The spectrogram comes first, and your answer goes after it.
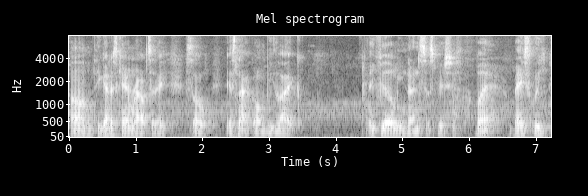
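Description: With his stuffy nose and low-sitting voice, a young man vlogs at a moderate pace, addressing an arm's-length handheld camera in casual slang and excited greetings. Recorded in a small indoor room and then a large electronics store, the audio is reverberant with a little hiss or hum.

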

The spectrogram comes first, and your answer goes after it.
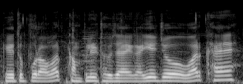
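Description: Against a noisy background, a man with a slightly high voice talks fairly quickly as he walks an outdoor construction site. Holding his phone to film, this civil construction vlogger explains the work in a repetitive, explanatory way, using English technical terms.

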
